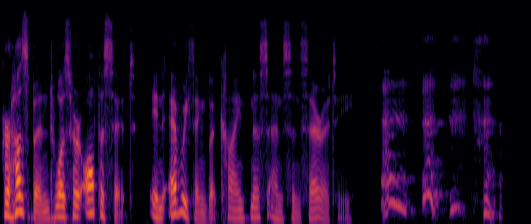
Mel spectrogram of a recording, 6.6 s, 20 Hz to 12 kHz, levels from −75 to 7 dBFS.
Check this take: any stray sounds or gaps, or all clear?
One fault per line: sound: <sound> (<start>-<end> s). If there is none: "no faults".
sound: laugh (4.8-6.3 s)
